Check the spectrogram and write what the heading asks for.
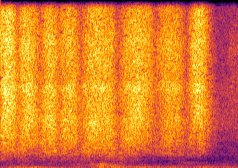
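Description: Chalk writing being erased from a chalkboard in quick back-and-forth rubbing strokes.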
